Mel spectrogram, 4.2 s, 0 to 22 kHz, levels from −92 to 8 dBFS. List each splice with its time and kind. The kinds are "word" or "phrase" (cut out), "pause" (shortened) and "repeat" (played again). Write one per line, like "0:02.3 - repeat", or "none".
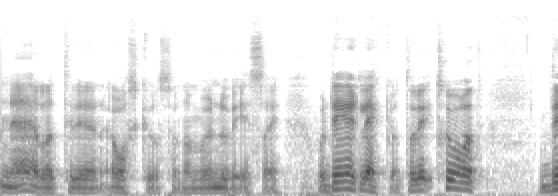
0:02.7 - word
0:03.2 - word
